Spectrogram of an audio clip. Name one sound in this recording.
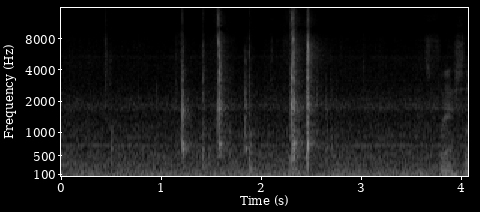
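A plastic cup clicks down onto a metal surface.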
